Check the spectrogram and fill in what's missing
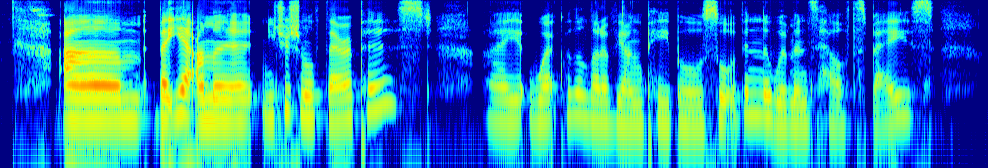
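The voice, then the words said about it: Blended Australian-British accent. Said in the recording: “Great Australian accent. ... a little bit of a blend there. Some people think I'm South African. ... a little bit of a mix of an Aussie British.”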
